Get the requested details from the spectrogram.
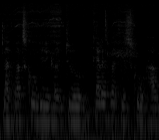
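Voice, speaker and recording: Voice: mid-range voice, level tone, rapid-fire, a little mellow, slight background noise. A podcast host opening the show and asking questions in a hesitant way, often restarting mid-sentence. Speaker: interview host. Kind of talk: casual interview hosting. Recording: roomy, distant mic.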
